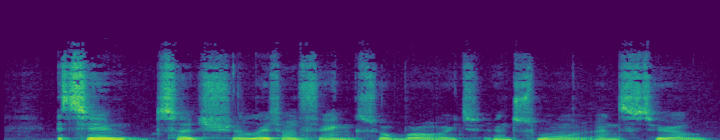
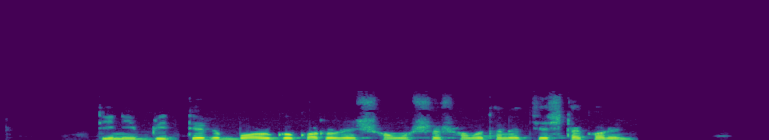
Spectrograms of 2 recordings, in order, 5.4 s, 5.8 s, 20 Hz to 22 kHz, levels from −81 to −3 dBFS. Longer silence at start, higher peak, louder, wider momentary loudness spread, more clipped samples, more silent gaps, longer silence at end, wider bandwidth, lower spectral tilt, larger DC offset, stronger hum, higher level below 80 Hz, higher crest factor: second, 0.4 s vs 0.75 s; about the same, -2 dBFS vs -2 dBFS; second, -21 LUFS vs -18 LUFS; first, 11 LU vs 7 LU; neither; neither; second, 0.05 s vs 1.05 s; first, 14.5 kHz vs 7 kHz; second, -4 dB/octave vs -7.5 dB/octave; neither; neither; first, -54 dBFS vs -62 dBFS; about the same, 20 dB vs 16 dB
